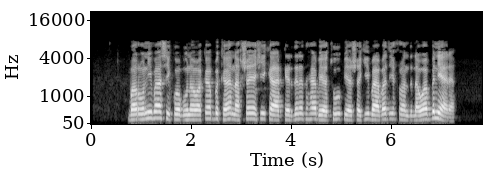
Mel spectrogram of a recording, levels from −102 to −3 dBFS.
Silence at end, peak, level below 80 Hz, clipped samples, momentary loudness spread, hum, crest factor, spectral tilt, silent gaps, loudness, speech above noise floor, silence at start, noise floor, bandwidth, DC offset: 0.55 s; -2 dBFS; -66 dBFS; under 0.1%; 7 LU; none; 16 dB; -4 dB/octave; none; -17 LUFS; 56 dB; 0.75 s; -72 dBFS; 7.8 kHz; under 0.1%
